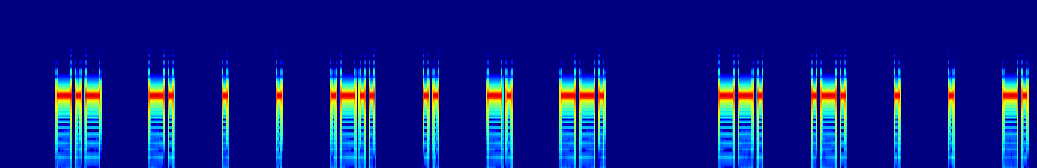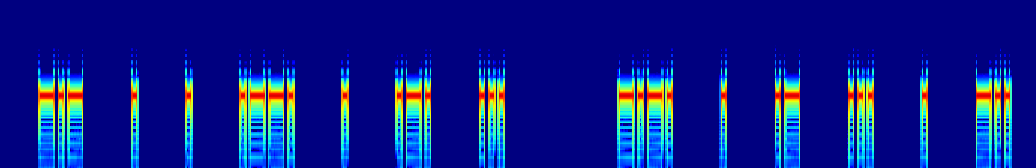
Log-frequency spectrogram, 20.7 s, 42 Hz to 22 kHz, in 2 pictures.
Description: Morse code, heard as a keyed tone, about 25 wpm, spaced as for 13 wpm, 630 Hz. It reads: KNEELING GREENKEEPERS CEASED
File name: pangram-fs-13-cs-25-beehive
